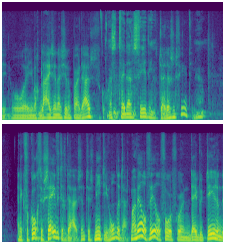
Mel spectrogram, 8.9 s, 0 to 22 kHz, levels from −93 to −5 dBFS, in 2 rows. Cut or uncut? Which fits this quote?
uncut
